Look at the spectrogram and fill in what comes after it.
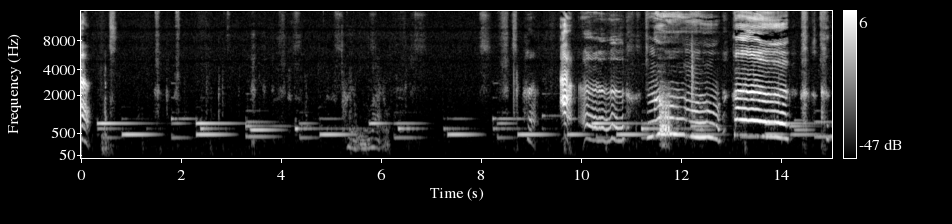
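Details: Infant in a swing bed for the first time; fussing and babbling build into short bouts of crying over soft lullaby music.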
